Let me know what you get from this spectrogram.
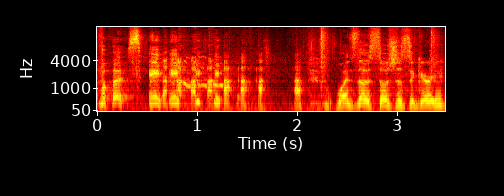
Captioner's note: blonde Women titter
